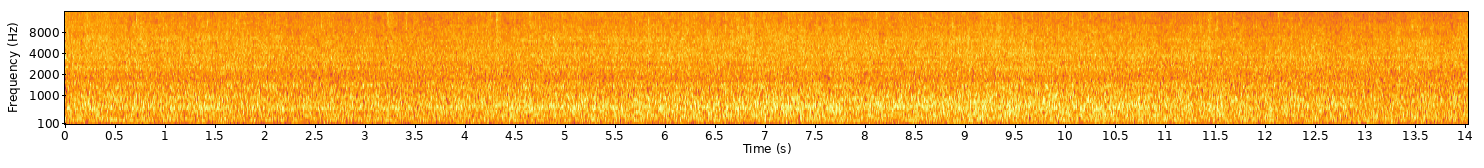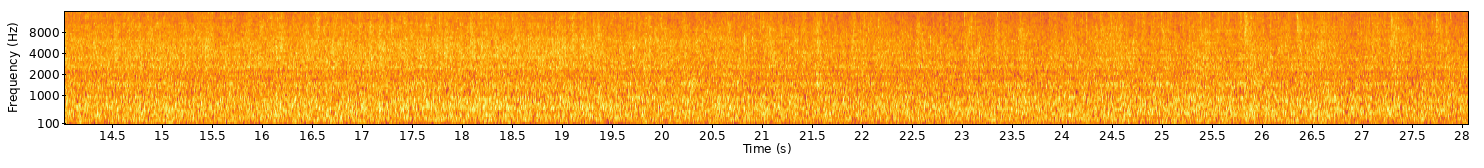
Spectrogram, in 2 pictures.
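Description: Heavy tropical downpour on a zinc roof: a steady, dense rush of rain, with water pouring off the roof edge.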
